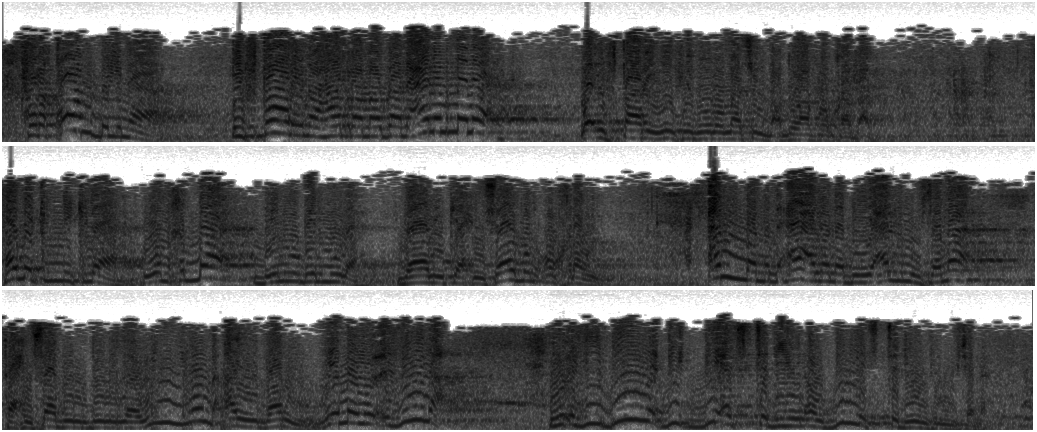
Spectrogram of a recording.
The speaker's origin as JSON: {"language": "Arabic", "country": "Morocco", "said": "كمسلمين أولا وكمغاربة ثانيين."}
